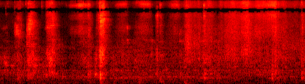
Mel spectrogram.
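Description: Close-miked chewing and lip-smacking of a person eating, with irregular wet mouth noises and a sharp click about two seconds in.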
